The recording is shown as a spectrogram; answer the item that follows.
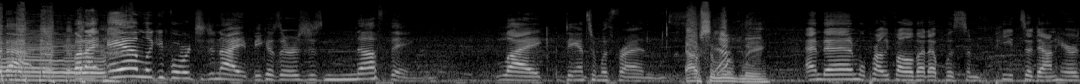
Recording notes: This is a collection of LIVE poolside. LIVE poolside "How You Feelin'?!" comment from a few of our sexy friends at Hedonism Resort during Casual Swinger Week!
